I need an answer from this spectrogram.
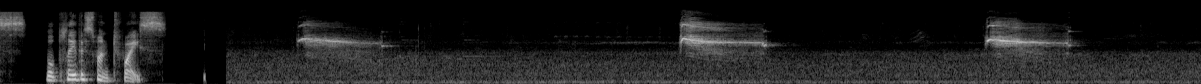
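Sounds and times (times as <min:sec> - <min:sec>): raspy hawk-like bird scream: 0:03.0 - 0:04.0, 0:06.7 - 0:07.9, 0:09.8 - 0:10.8.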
